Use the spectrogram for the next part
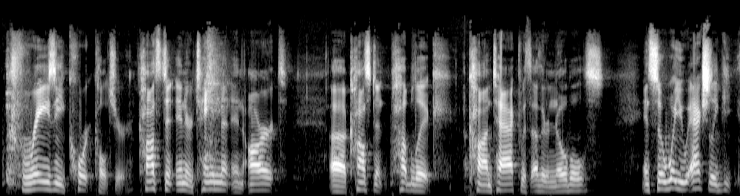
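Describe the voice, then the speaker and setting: A man's voice: medium pitch, darkish tone. A middle-aged man lecturing on history in a conversational, emphatic way, with frequent fillers and restarts. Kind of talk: classroom lecture.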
